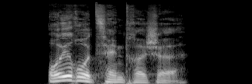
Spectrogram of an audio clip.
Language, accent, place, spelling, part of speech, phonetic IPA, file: German, Germany, Berlin, eurozentrische, adjective, [ˈɔɪ̯ʁoˌt͡sɛntʁɪʃə], De-eurozentrische.ogg
- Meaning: inflection of eurozentrisch: 1. strong/mixed nominative/accusative feminine singular 2. strong nominative/accusative plural 3. weak nominative all-gender singular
